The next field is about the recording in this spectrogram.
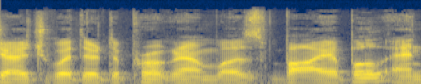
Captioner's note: speaking French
